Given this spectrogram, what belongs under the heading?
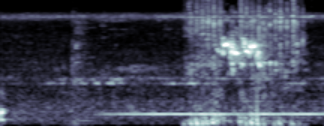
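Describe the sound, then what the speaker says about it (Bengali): Tame pet birds, both rainbow-coloured, give a short burst of close chirping and fluttering in the second half, over a steady background hum. "দুইটা টেম করা পাখি"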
